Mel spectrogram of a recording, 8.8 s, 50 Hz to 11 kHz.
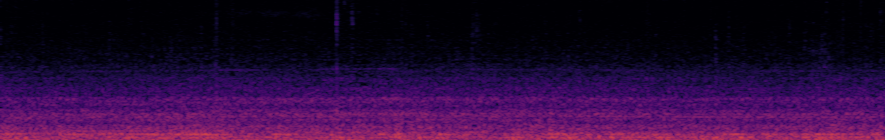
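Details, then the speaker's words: Peugeot 308 road test after repair: steady low road rumble with front suspension clunk gone; noise traced to stabilizer bar vertical end link, lower control arm bushing also failed, front shocks have no damping. "这个异响应该是没了，我们就可以肯定啊，现在这个异响没了。"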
